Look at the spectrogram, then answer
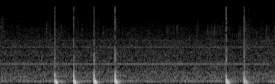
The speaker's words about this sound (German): Das, der, das war der Brottest, also so, so, so, hört sich das Brot an, wenn es geklopft wird. Also das machte eigentlich einen guten Eindruck.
